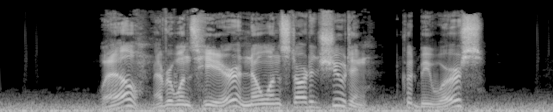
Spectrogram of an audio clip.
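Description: An older man speaks calmly through a speaker.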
